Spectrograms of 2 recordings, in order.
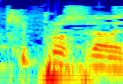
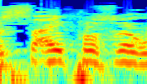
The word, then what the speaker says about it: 키프로스: 키프로스라고 하죠. 키프로스. 그런데 이걸 사이프로스라고 번역하거든요. 왜냐면 cy로 되기 때문에 영어식으로 읽으면 이게 사이프로스가 되고 그래서 영어는 C라고 해서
